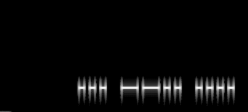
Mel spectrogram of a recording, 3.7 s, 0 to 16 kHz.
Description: Morse code, heard as a keyed tone, about 15 wpm, 700 Hz. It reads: SZH
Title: USA Call Sign Postfixes - 3 Letters 15wpm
